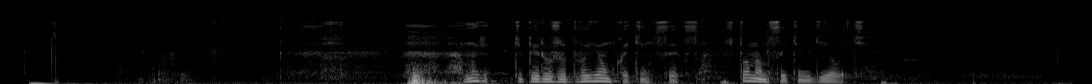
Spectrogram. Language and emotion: Russian, sad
